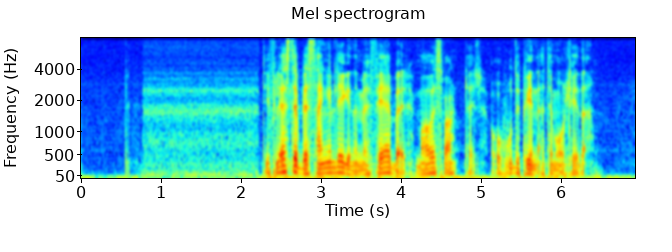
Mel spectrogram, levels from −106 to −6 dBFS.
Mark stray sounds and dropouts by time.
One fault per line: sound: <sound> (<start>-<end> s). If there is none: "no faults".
no faults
